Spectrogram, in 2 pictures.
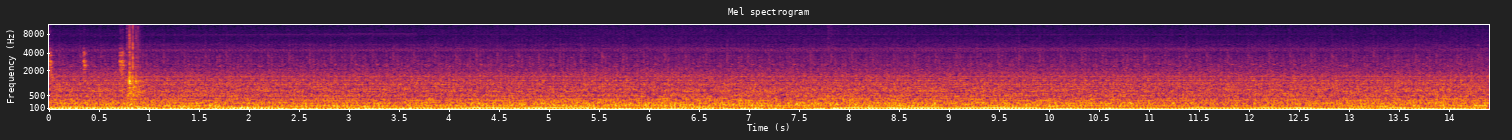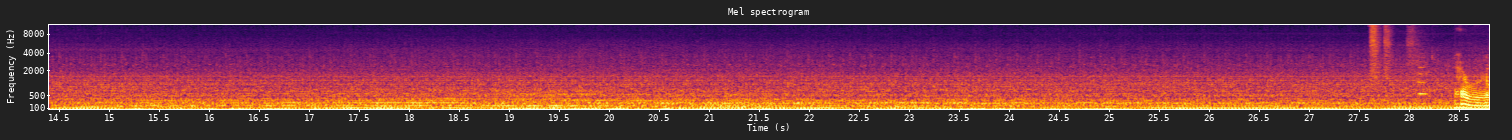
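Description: A heavy truck engine rumbles steadily from inside the cab.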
